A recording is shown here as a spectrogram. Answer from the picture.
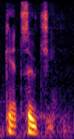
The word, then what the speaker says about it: Kintsugi: Now, if I said that wrong and you're from Japan, I apologize. But that's the best that a fellow from Mississippi can pronounce, Kintsugi. Dr. Sweeney has approved it.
